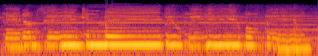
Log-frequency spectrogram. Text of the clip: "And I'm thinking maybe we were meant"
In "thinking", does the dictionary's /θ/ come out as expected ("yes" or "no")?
no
